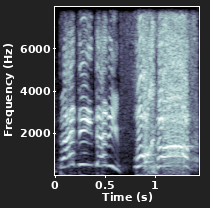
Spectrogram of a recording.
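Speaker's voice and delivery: put-on high, loud shouting toddler; child's voice. Dad imitating his toddler shouting at him. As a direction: shriek like a cheeky kid. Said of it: "And he's going".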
